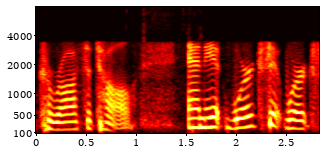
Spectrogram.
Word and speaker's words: chirositol: It's spelled C-H-I-R-O-S-I-T-O-L, Kerecitol.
